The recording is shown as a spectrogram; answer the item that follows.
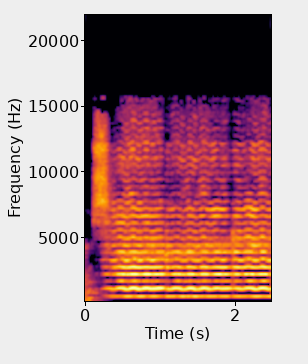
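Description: Violin bowing a single steady C-sharp, second finger on the A string, held throughout.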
